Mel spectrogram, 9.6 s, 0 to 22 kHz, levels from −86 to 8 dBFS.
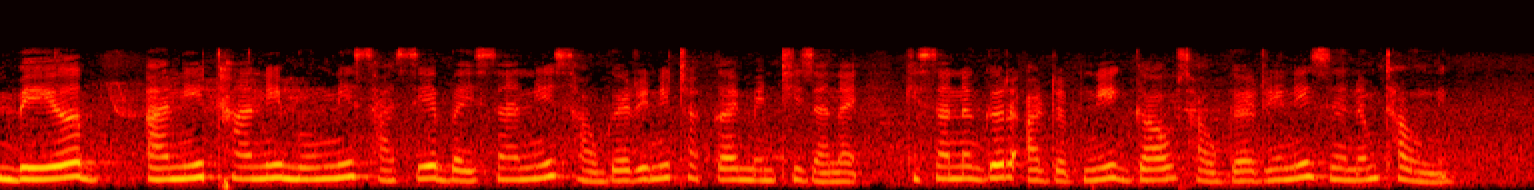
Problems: none marked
